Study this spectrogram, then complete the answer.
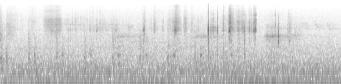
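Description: A gloved hand scrapes and taps cardboard against metal.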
